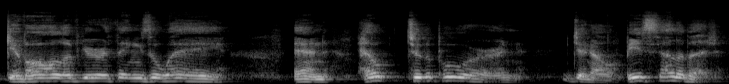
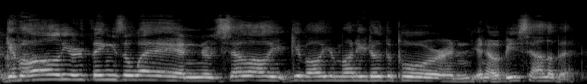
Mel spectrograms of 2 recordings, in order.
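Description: First: Slow, drawn-out divine command, only a little changed; hint of a solemn God, slowed right down; lightly voiced God. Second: Higher mock God voice. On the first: Sharing at a meeting, retelling a spoof skit's God, slow and solemn. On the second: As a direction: lightly play God repeating the order, higher. God repeats the command.

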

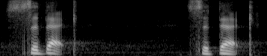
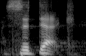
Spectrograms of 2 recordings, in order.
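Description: First: "Zedek" said softly, ZE-dek with stress on the first syllable; pronouncing Zedek. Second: "Zedek" said slowly, ZE-dek with stress on the first syllable; pronouncing Zedek. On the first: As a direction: repeat "Zedek" as a quiet model. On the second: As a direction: model "Zedek" clearly for the congregation to repeat. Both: Shown as a demonstration. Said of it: "Can you say that word?".

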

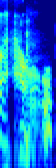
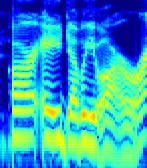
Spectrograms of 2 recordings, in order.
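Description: First: Rawr whispered with no voice; breathy rawr. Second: R A W R, each letter named slowly; spelled out letter by letter. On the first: Showing off her beloved rawr, whispered as a tiny growl. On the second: Spelling out rawr for her co-host, slowly letter by letter. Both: Shown as a demonstration. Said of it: "you like going rawr".

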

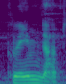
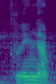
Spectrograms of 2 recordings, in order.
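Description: No difference in how they are said.

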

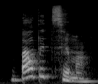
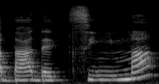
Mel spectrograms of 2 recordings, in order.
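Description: First: "Badezimmer" with a short, quick "zimmer"; quick double consonant. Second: "Badezimmer" with a drawn-out "zim-mer"; wrong, syllables apart. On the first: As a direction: run the end of "Badezimmer" together, short I before the double M. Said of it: "Duas consoantes juntas você fala rápido". ("Badezimmer" com "zimmer" curto e rápido) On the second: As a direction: split "Badezimmer" wrongly, stretching the I before the double M. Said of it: "Você não fala Badezimmer". ("Badezimmer" errado, com "zii-ma" esticado) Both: Shown as a demonstration.

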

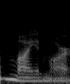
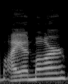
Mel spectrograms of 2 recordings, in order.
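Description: First: Myanmar. said quietly with a falling end; Myanmar. dropped low and soft, decided; settled statement. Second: Myanmar? said as a rising, unsure question. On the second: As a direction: end Myanmar? on a questioning rise. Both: Shown as a demonstration. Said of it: "I'm probably gonna keep butchering the name".

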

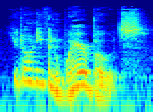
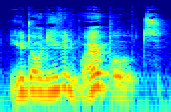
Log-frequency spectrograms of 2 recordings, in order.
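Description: First: Exasperated eye-roll retort. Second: High, loud mocking mimic; mocking imitation. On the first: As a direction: sigh it out, unimpressed. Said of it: "rolling my eyes". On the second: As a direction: parrot him back, teasing. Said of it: "Gumbaby mocked". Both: A narrator's reading.

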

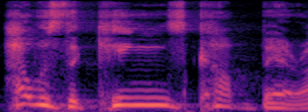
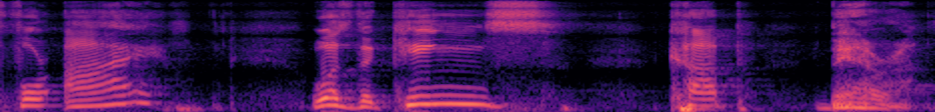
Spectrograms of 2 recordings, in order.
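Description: First: Said in the usual way. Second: Drawn out word by word, "cupbearer" dropping low; slow emphatic reading. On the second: Shown as a demonstration. Preacher stressing a Bible detail, slow and weighty. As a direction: linger on "was the king's cupbearer" very slowly. Reading the verse's last words.

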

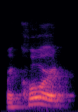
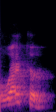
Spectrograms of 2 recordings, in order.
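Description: First: Record said ri-CORD, stress on the second syllable; verb record. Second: Record said REC-ord, stress on the first syllable; noun record. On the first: Teacher showing the class the verb, stressed ri-CORD. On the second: Teacher contrasting the noun for the class, stressed REC-ord. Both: Shown as a demonstration. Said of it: "but there's also record".

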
